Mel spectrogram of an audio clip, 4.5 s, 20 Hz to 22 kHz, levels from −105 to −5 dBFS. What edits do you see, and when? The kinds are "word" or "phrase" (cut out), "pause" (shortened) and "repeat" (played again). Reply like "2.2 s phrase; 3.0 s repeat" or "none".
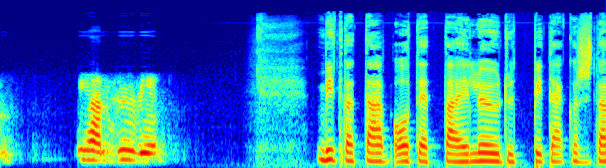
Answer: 2.6 s word; 3.0 s word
